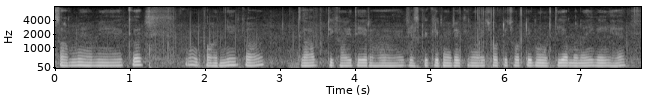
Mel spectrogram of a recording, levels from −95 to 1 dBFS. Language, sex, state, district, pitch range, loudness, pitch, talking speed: Hindi, male, Chhattisgarh, Bilaspur, 130-145 Hz, -25 LUFS, 135 Hz, 160 wpm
